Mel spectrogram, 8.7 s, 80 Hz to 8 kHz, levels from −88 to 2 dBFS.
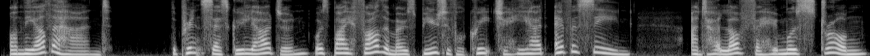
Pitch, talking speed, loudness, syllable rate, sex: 215 Hz, 170 wpm, -18 LUFS, 4.7 syllables/s, female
